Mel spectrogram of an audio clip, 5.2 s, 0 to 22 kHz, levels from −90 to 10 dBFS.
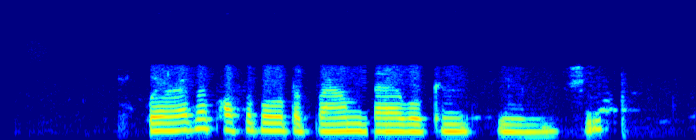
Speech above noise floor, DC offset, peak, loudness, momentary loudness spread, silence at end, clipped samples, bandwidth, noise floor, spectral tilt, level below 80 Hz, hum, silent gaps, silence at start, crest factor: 52 dB; under 0.1%; -12 dBFS; -29 LUFS; 9 LU; 0.55 s; under 0.1%; 3.8 kHz; -80 dBFS; -11.5 dB/octave; -66 dBFS; none; none; 1.1 s; 18 dB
